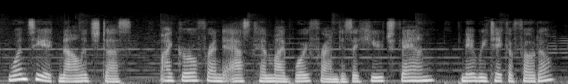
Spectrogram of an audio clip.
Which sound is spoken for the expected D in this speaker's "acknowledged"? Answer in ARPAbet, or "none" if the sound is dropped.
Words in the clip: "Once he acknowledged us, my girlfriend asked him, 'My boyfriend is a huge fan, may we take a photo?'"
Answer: D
